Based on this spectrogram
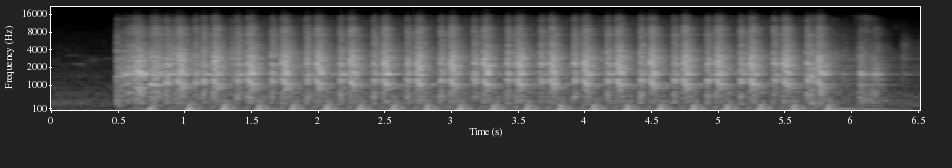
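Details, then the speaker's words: Custom Suzuki GS450 Scrambler with a running issue, compression test at full throttle with choke off and gauge in spark plug hole; even starter cranking, strong steady puffs, reading immediately 140 versus 120 earlier; normal cranking compression. "that one immediately went up to 140 so we have a little bit of a difference here right off the bat"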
